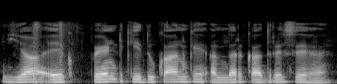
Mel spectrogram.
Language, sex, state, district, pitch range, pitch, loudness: Hindi, male, Jharkhand, Garhwa, 110-120 Hz, 115 Hz, -17 LUFS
